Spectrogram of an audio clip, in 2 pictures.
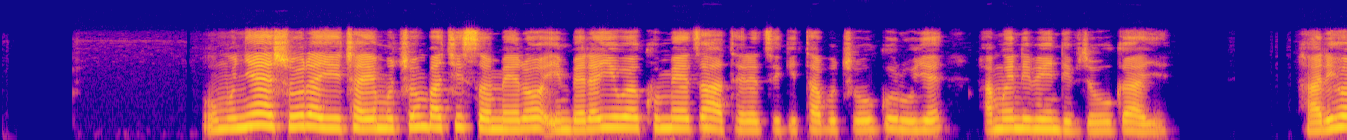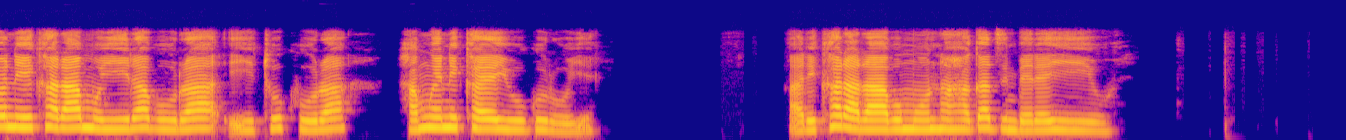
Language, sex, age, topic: Rundi, female, 36-49, education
